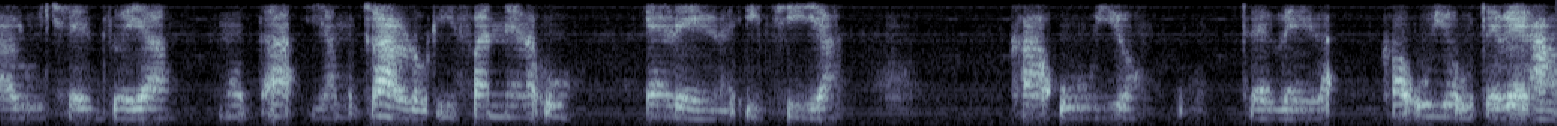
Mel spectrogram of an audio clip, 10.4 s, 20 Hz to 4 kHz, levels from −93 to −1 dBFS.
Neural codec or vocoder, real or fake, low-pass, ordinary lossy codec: vocoder, 22.05 kHz, 80 mel bands, HiFi-GAN; fake; 3.6 kHz; none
